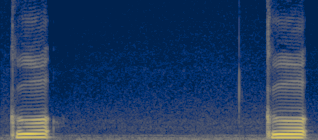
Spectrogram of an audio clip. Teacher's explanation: both are unvoiced in Mandarin meaning that the vocal cords do not vibrate when you say them this results in a somewhat softer sound than the English letter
